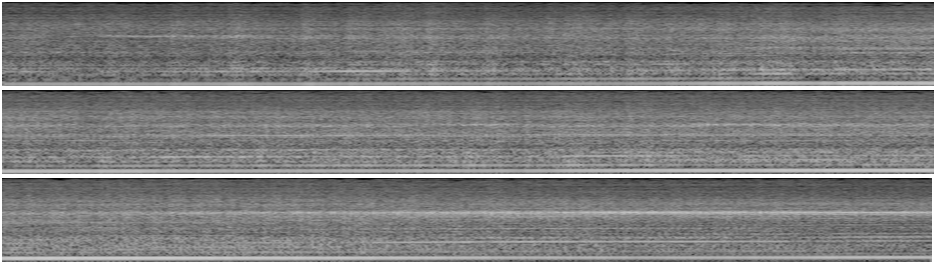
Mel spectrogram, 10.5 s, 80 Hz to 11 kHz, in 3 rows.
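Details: 1960s Hamilton Beach Model K stand mixer after maintenance and service, heavy grime scraped off, turntable still missing: even motor hum rising smoothly in pitch as it comes up to speed, no grinding or knocking; a smooth, healthy run.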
